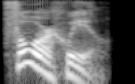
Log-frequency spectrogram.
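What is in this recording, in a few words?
"four-wheel", English, British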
